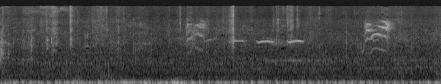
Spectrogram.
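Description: Low, uneven wind rumble on the microphone, with a few thin, high whistled calls in the second half and a short chirp just before the end.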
